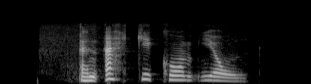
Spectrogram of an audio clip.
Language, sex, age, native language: Icelandic, female, 30-39, Icelandic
